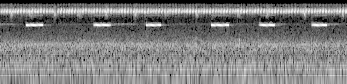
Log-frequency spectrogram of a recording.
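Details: Night-time cricket giving six bright, clipped chirps roughly once a second, set against an unbroken high-pitched hiss of other insects.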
